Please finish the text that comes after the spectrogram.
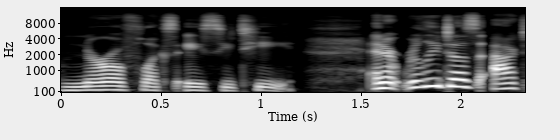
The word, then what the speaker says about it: ACT: This is the NeuroFlex ACT Compass. And just so we're all on the same page, ACT is pronounced just like the word act.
